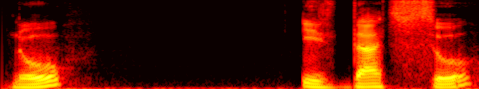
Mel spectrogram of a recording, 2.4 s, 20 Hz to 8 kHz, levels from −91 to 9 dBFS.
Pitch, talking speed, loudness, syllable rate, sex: 105 Hz, 100 wpm, -20 LUFS, 3.3 syllables/s, male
